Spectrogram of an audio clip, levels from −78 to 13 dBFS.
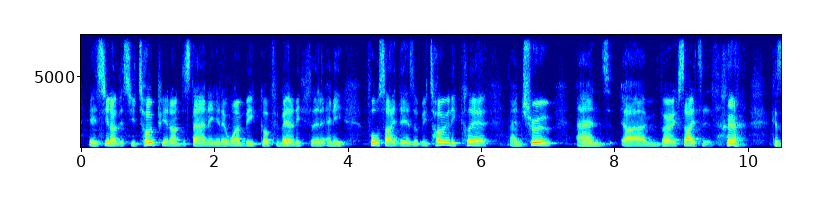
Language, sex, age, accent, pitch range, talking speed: English, male, 40-59, British, 135-170 Hz, 155 wpm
